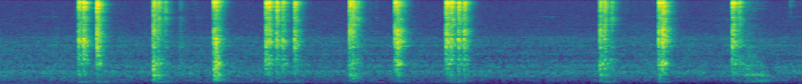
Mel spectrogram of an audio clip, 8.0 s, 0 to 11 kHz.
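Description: About a dozen sharp clicks, some in quick pairs, at an uneven pace with a pause midway: front-panel buttons of a Rigol DS4014 digital oscilloscope being pressed.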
